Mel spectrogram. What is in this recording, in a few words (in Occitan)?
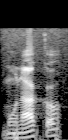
"monaca", Gascon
